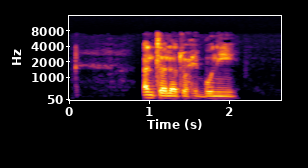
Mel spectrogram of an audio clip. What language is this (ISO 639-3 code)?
ara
